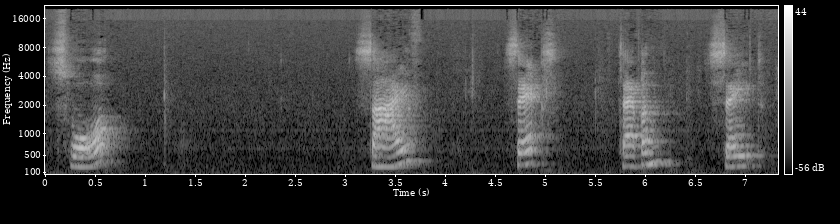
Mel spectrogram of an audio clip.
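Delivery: high, cheeky little snail voice counting; Snail puppet voice. Acted. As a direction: play a chirpy snail puppet showing off.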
